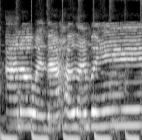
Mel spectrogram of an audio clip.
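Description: A girl's voice singing a melody with long held notes over pop music with a steady drum beat.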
